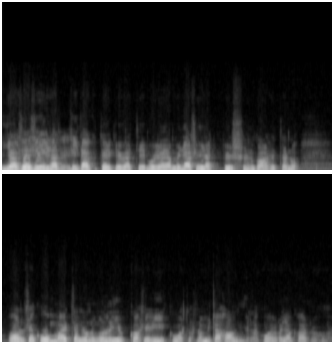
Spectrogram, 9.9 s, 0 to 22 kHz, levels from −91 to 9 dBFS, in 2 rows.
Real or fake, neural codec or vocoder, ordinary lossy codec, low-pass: real; none; none; 14.4 kHz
